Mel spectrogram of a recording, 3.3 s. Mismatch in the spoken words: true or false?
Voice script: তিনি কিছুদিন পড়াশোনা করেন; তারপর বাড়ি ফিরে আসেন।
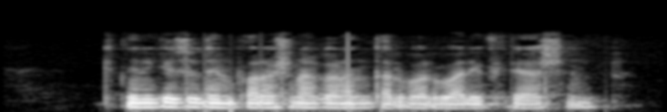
false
